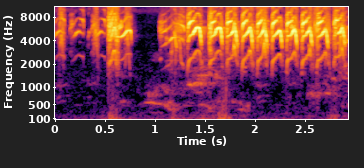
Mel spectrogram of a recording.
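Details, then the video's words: After a couple of short chirps, a sogon fighter responding to another sogon launches into a fast, even series of high, hooked whistled notes, roughly five per second. "SOGON FIGHTER LANGSUNG RESPON DENGAR SUARA SOGON GACOR"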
